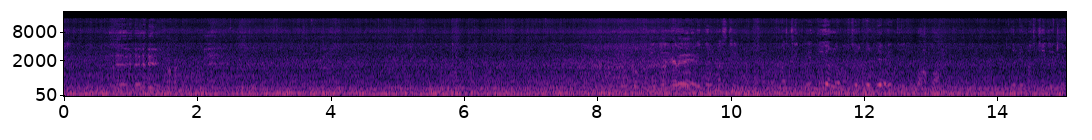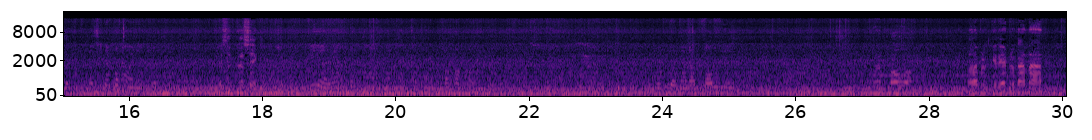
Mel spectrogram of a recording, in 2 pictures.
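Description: Car cabin noise at highway speed: a steady low rumble of tyres on the road and the engine, holding an even level throughout.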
